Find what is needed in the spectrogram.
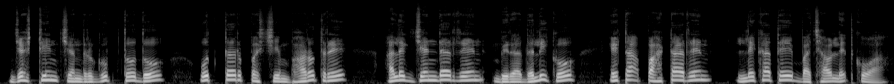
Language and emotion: Santali, neutral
